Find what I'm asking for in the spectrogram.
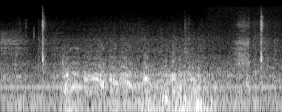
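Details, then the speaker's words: Salvage Bentley Flying Spur cranking unevenly while the accelerator is pressed: it catches and runs roughly for a couple of seconds, then dies. Won't keep running; owner suspects a compression issue, not confirmed. "n it won't run it tries to start then it just dies"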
